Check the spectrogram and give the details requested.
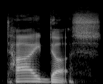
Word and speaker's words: Tidus: Tidus. Tidus. my correct and acceptable pronunciation.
